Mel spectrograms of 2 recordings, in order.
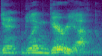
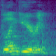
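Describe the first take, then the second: First: The name ends with a throaty 'ch' sound. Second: The name ends with an 'ee' sound. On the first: The speaker calls it wrong. "it reads like Glengarriach, but no" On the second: The speaker calls it right. "it's pronounced Glengarry"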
